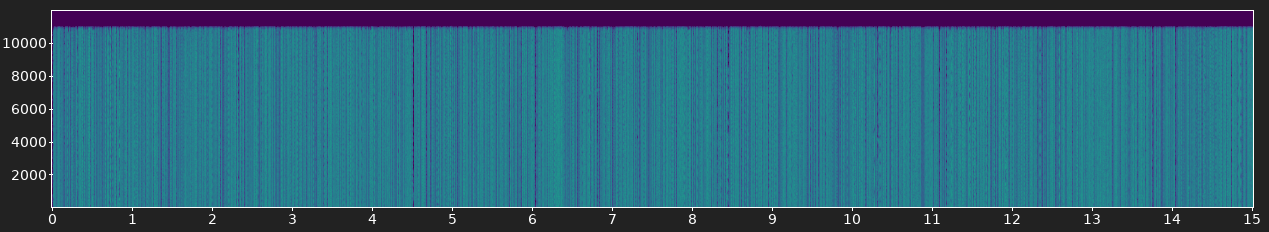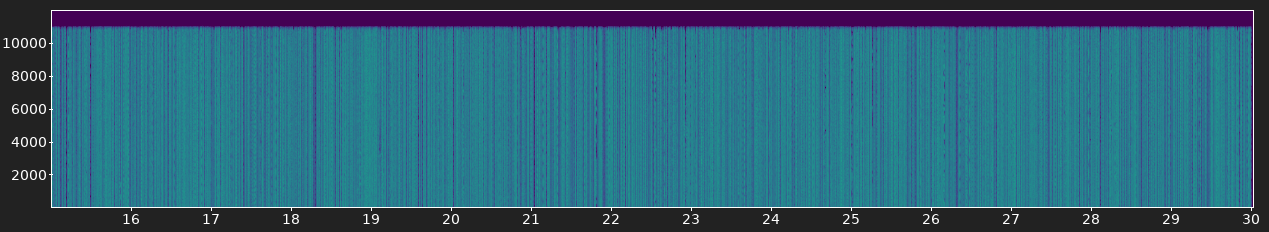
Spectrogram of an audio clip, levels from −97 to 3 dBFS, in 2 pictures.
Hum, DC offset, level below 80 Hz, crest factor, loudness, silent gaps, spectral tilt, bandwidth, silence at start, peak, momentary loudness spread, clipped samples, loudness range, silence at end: none; 0.1%; -60 dBFS; 28 dB; -32 LUFS; none; 0 dB/octave; 11.5 kHz; 0 s; -6 dBFS; 2 LU; under 0.1%; 0 LU; 0 s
